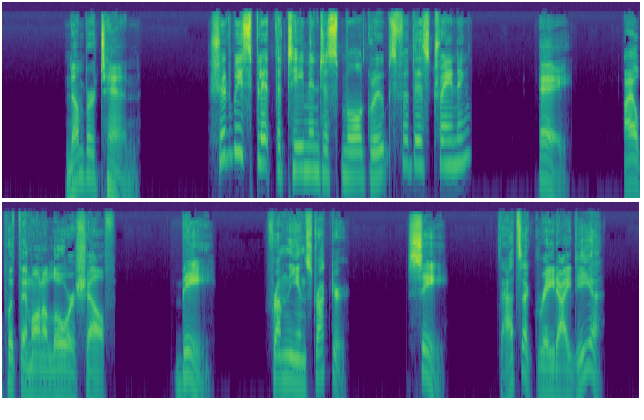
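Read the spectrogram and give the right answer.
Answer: C: That's a great idea.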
